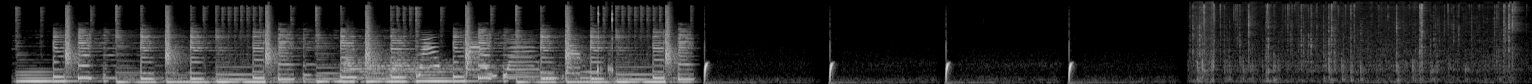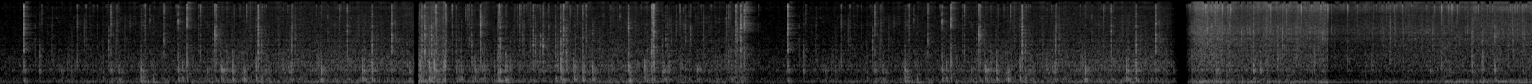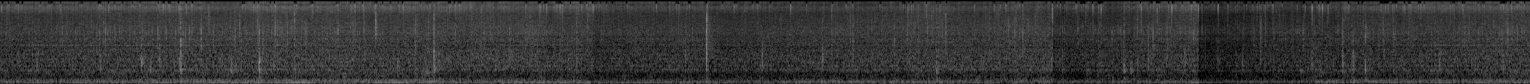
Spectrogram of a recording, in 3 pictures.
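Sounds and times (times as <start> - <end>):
omelette frying in hot oil: 11.9 - 45.9.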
